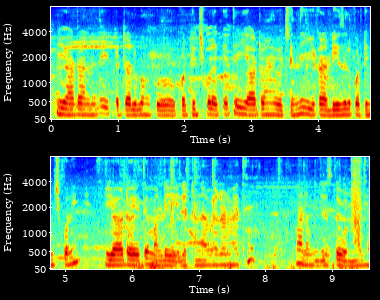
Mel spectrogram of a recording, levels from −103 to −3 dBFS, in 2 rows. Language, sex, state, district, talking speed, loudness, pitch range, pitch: Telugu, male, Andhra Pradesh, Visakhapatnam, 155 wpm, -16 LUFS, 140-155 Hz, 145 Hz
